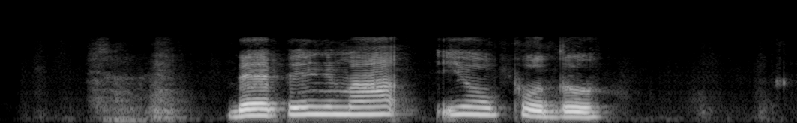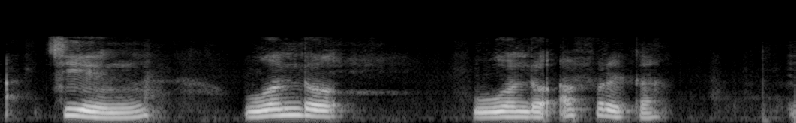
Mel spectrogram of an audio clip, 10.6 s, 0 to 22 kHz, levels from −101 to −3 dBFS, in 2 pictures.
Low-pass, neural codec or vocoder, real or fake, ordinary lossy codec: 7.2 kHz; codec, 16 kHz, 8 kbps, FreqCodec, smaller model; fake; none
